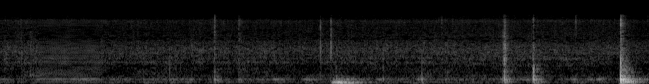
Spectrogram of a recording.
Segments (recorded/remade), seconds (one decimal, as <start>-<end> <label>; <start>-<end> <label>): 0.0-0.4 recorded; 0.4-1.0 remade; 1.0-6.5 recorded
